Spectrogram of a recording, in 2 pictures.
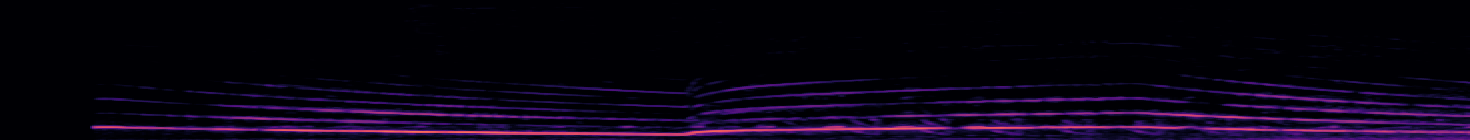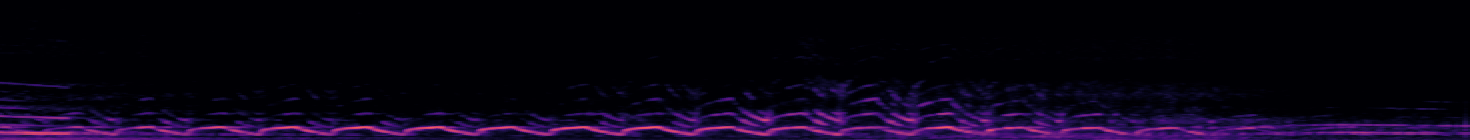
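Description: Loud, close ambulance sirens, sweeping long wails shifting into a rapid yelp, with a second siren layered in, continuous for the whole stretch.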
